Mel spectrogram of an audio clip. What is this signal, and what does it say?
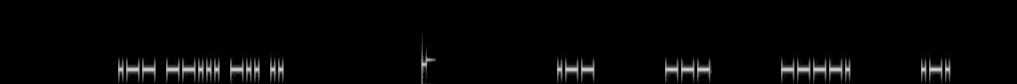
Morse code, heard as a keyed tone, about 30 wpm, spaced as for 15 wpm, 700 Hz. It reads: W7DI WO9R
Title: USA Call Signs - 4 Characters - 6x Character Spacing - 30wpm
